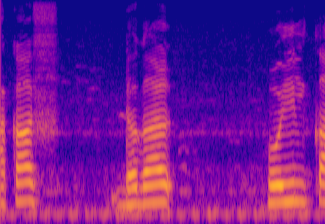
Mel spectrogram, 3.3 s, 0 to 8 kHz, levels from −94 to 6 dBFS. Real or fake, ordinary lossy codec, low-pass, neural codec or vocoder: real; none; none; none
